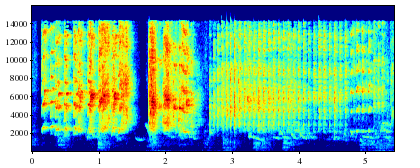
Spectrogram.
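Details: Adult green-colored Fischer's lovebird, loud and close, with two bursts of harsh, shrill screeching chatter followed by a rapid, buzzy, evenly pulsed high trill lasting several seconds.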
